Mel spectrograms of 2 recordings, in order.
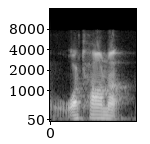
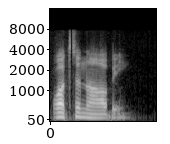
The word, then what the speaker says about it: Watanabe: And I wanted Ken Watanabe. How do you say his name? Ken Watanabe. – Watanabe, yeah.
